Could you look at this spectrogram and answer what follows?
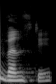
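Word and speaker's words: Wednesday: 1, 2 ट्यूसडे, 3 वेंसडे, तो यानी कि यहाँ पर कितना आ रहा है, वेडनेसडे आ रहा है, जिसको हम प्रोनाउंसिएशन में क्या बोलते हैं, वेंसडे।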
